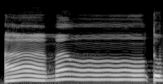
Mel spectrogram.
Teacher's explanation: Billadzi amantum, hamzah yang berharokat alif kecil di atas, mad badal, 2 harokat kita panjangkan. Amantum, nun sukun bertemu ta ikfa hakiki, kita samarkan bunyi nun sukun dan mendengung selama 3 harokat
